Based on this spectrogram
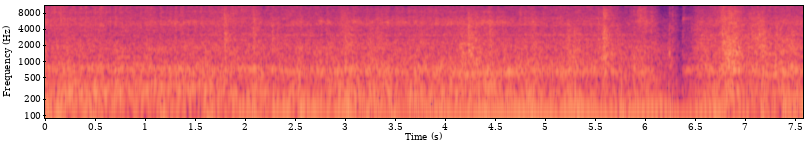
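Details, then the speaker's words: Garage door opener during a home-inspection reverse-resistance test: a steady motor hum with gear and chain rattle and a brief dip as the door reverses. It runs smoothly and reverses properly. "now we're going to test the resistance if it will reverse"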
